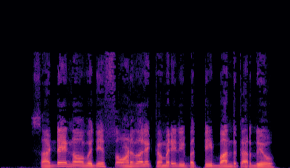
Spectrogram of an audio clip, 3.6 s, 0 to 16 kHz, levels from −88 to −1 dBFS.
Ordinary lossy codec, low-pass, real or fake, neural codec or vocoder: MP3, 48 kbps; 14.4 kHz; fake; codec, 44.1 kHz, 2.6 kbps, DAC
